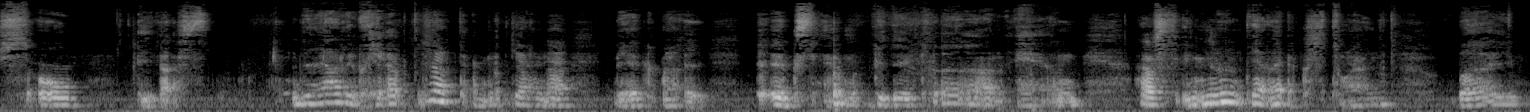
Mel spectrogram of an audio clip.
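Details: Woman with generalized dystonia, disabled since at least her high-school years; dysarthria in generalized dystonia.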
